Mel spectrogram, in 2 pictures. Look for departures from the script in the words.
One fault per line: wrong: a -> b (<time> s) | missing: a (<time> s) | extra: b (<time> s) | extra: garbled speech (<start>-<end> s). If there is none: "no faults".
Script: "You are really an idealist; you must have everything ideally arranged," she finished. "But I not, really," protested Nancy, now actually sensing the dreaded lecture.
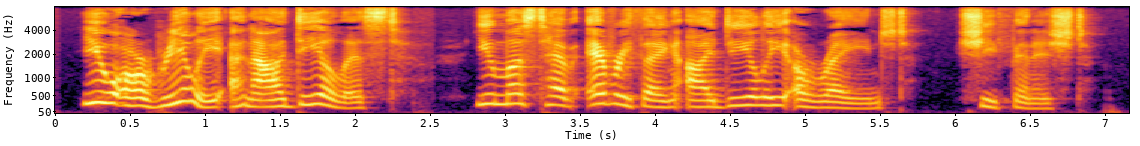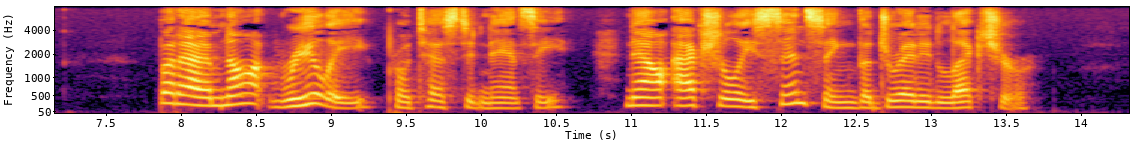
extra: am (8.2 s)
